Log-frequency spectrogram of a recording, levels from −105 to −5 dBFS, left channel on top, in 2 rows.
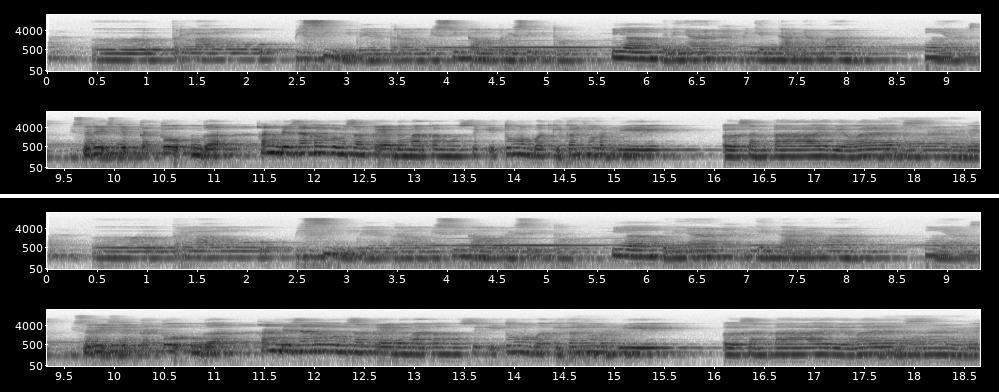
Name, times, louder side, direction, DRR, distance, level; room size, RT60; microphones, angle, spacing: voice 1, 0.4-2.2 2.5-5.2 6.1-8.1 8.8-9.2 9.6-10.2 14.4-15.2 17.6-18.6, left 1 dB, 65° left, -2 dB, 1.9 m, -31 dB
sound 1, 3.3-12.5 13.0-13.5, right 2 dB, 20° right, 1.1 m, -43 dB
voice 2, 5.6-6.1 8.8-9.1 9.7-15.4 16.1-17.8 18.5-18.6, left 3 dB, 80° left, 4 dB, 0.5 m, -26 dB
11.5 x 5.9 x 3.3 m, 1.4 s
head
